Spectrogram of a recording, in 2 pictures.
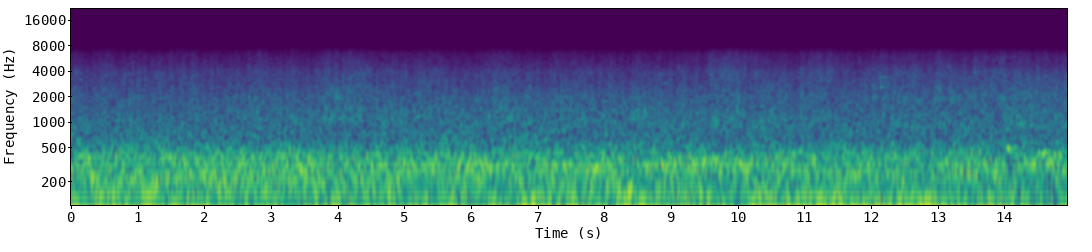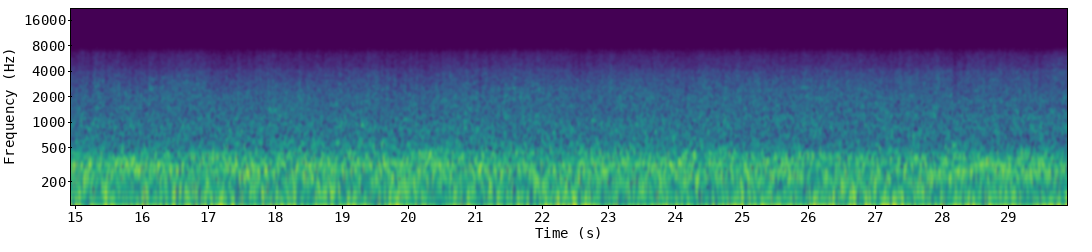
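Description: Double-stack container freight cars rolling past at close range: loud, steady noise of steel wheels on rail.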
